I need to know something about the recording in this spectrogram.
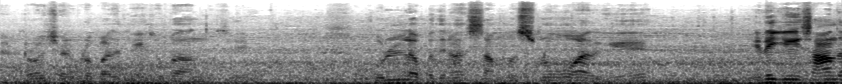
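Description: Steady low rumble of a car driving, heard inside the cabin, under a man talking.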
